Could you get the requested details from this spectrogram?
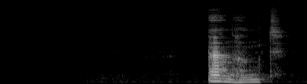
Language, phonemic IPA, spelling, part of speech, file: Dutch, /ˈanhaŋt/, aanhangt, verb, Nl-aanhangt.ogg
- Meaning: second/third-person singular dependent-clause present indicative of aanhangen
